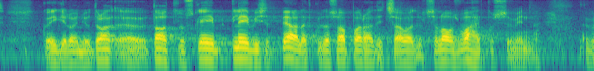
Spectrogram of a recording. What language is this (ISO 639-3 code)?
est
